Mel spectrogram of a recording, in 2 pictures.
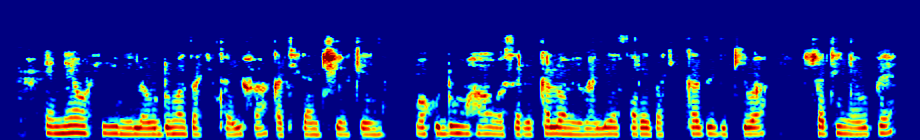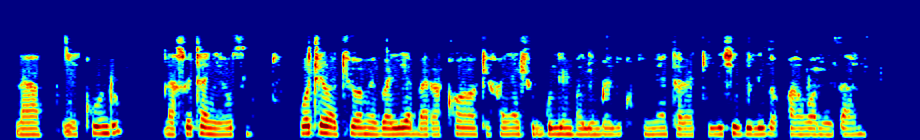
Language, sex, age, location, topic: Swahili, female, 18-24, Kisumu, government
